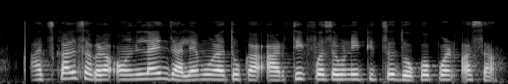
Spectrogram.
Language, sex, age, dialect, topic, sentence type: Marathi, female, 18-24, Southern Konkan, banking, statement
